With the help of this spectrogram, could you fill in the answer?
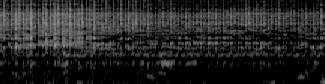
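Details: Twin-tub washing machine spin-dryer timer turned by hand during multimeter check: quick, fine, even ticking clicks; winding mechanism works, sound indicates the timer still functions.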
